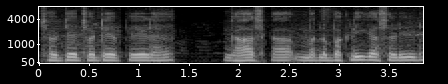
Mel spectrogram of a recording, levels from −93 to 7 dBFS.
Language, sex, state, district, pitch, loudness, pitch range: Hindi, male, Bihar, Araria, 155 Hz, -26 LUFS, 150-165 Hz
